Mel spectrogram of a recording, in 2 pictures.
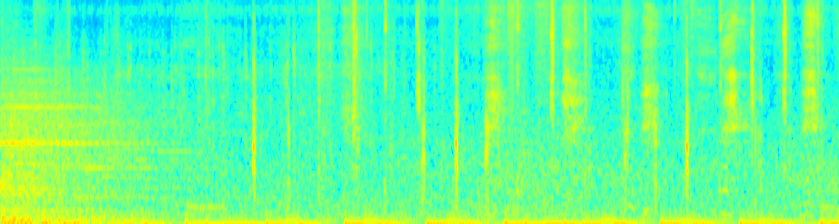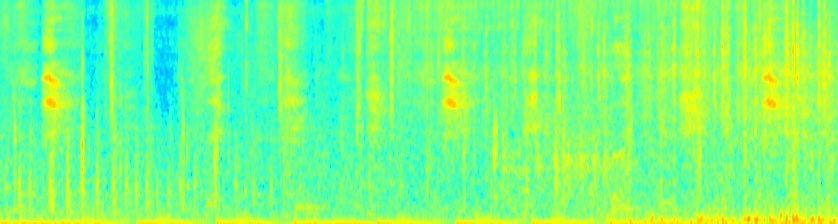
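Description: Footsteps run quickly over dirt and boards.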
